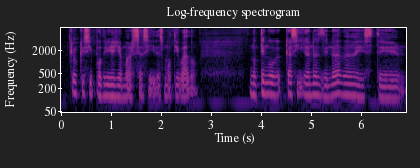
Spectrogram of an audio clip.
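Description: In a very clean recording with a silent background, a man with a Mexican accent speaks at a very slow pace. His medium pitch carries a dark, mellow tone and ordinary pitch variation. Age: 20s. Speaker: podcaster. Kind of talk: casual monologue. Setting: recording at night.

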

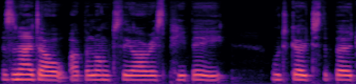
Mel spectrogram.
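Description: A woman with a London accent talks at a fairly quick pace in a dark, mellow tone with monotone, flat intonation. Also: very clean recording, silent background. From East London, England. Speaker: radio reflection speaker. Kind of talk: scripted reflection.

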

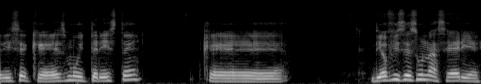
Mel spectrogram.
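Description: A man with a northern Mexican accent speaks at a very slow pace in a high pitch. His pitch variation is ordinary, and the sound is dry and close with no echo. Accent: sounds like a northern Mexican rancher. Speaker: podcast host. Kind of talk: casual monologue. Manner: pausing often.

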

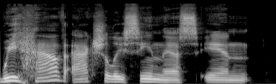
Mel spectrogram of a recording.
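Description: The man speaks at a very slow pace with a medium pitch, and the sound is dry and close with no echo. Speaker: photography podcast co-host. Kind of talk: casual chat with ad read.

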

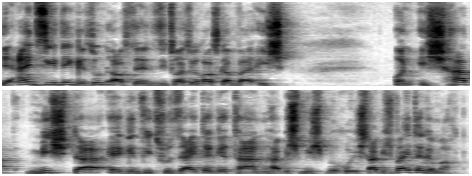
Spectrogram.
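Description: Delivered at a moderate pace with fairly even intonation and very even loudness, the speech carries audible room echo. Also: man, fairly high pitch for a man. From Iranian Kurdistan (Sanandaj). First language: Kurdish (speaking German). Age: 60s. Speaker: café owner. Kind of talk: interview.

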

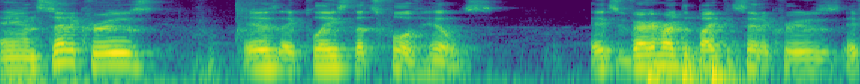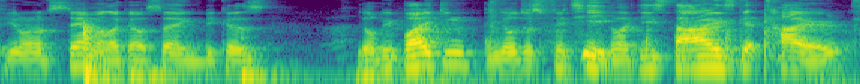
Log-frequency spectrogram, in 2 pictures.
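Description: Here a man speaks at a medium pitch with a moderate pace. He has an ordinary speaking voice. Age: 20s. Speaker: podcast guest, motorcyclist. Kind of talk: casual chat.

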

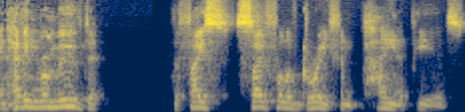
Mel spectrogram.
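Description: This man's voice is somewhat breathy and fairly high in pitch. His pitch variation is ordinary. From Greek background. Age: 50s. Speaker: preacher. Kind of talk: sermon.

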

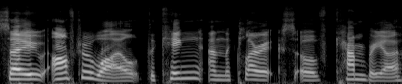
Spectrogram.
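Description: Her voice, a woman's at medium pitch with a bright, sharp tone and ordinary pitch variation, comes through a very clean recording with a silent background and a dry, close sound with no echo. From southern England. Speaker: podcast co-host. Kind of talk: casual chat.

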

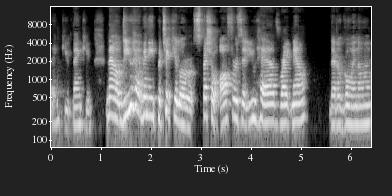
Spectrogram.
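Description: A woman talks at a moderate pace with medium pitch and lively intonation. It is an ordinary speaking voice. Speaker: talk show host. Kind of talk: casual interview. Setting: live stream on laptop.

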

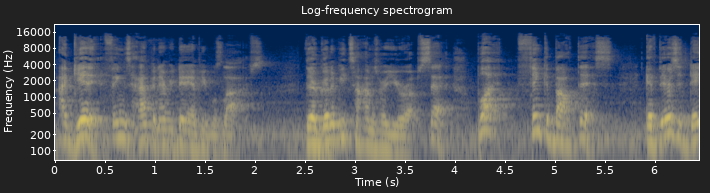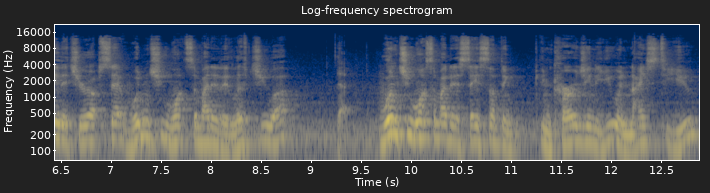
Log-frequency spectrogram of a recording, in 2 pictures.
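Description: Audible room echo surrounds this man. He talks at a very fast pace. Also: fairly high pitch for a man, lively intonation. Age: 30s. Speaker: former basketball player. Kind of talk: casual chat.

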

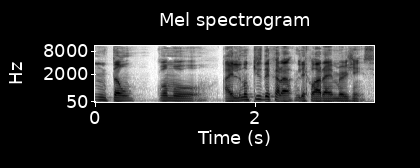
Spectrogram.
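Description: At a moderate pace and medium pitch, a man with a plain, everyday voice speaks in a dry, close sound with no echo on a very clean recording with a silent background. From Curitiba, Paraná, southern Brazil. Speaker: airplane pilot. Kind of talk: casual chat.

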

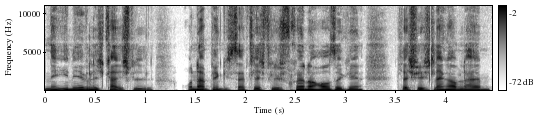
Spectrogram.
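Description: Over a very clean recording with a silent background, a man with a dark, mellow tone and a somewhat breathy voice talks at a very fast pace with lively intonation, in a dry, close sound with no echo. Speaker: food YouTuber and podcast co-host. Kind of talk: casual chat.

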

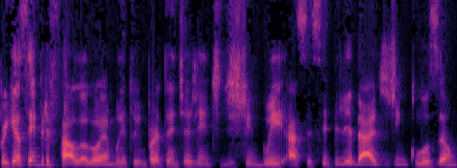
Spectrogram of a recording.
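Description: Against a quiet background, the speaker's dark, mellow tone moves at a fairly quick pace with lively intonation. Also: man. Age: 20s. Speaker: law student. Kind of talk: interview.

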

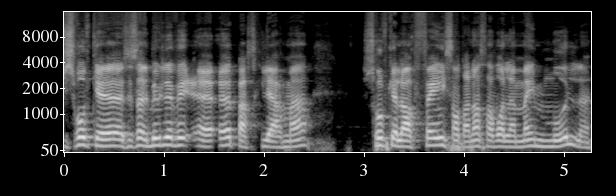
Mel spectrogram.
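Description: A man with a high pitch talks at a fairly quick pace. His intonation stays fairly even while his loudness swings widely. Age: 30s. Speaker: comedian and writer. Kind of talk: casual chat.

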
